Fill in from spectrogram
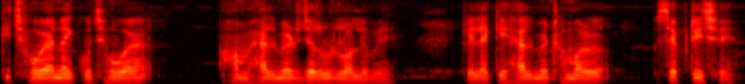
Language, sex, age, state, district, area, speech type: Maithili, male, 30-45, Bihar, Muzaffarpur, urban, spontaneous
